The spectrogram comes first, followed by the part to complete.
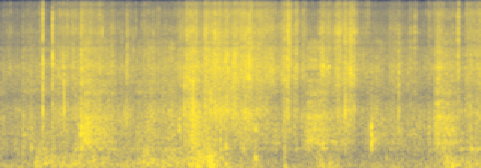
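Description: Mountain bike rolling along a dry, leaf-covered dirt singletrack. The tyres crunch over leaves and ground, and the bike rattles, with a few sharp clicks near the start. The rattle is loudest around the middle.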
